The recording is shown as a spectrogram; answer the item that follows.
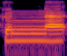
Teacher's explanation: şeddeli nun var. Mutlaka bir elif tutuyoruz.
